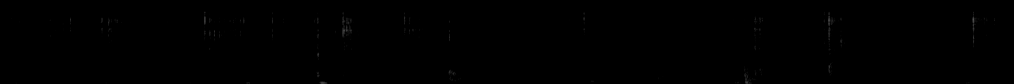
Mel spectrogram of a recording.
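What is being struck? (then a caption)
Striped bar soap cut with a craft knife. A solid orange and white striped bar of soap, held in the hand, has its edge chipped away with a craft knife. The result is quiet, bright, crisp crunching and scraping in short irregular bursts separated by brief silences, with almost no low end.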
